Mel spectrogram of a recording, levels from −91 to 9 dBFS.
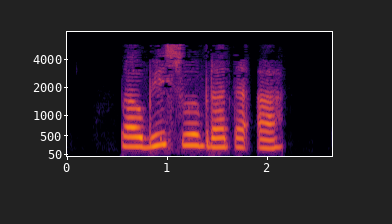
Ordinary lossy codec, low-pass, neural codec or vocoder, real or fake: MP3, 24 kbps; 7.2 kHz; none; real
